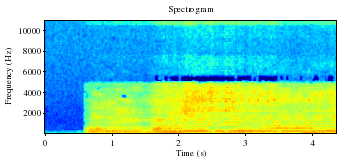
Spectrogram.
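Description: Dinosaur (T. rex) roar sound effect. It starts suddenly about half a second in and is held at a steady pitch over a deep rumble.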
